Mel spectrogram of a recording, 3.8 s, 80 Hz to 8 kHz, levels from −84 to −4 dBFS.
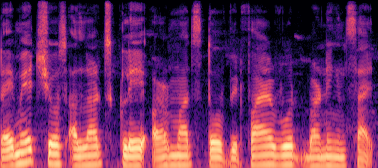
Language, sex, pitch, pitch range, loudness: English, male, 115 Hz, 105-125 Hz, -14 LUFS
